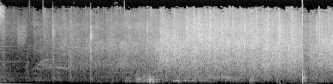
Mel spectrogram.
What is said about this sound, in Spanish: El aplauso principalmente es para ustedes.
